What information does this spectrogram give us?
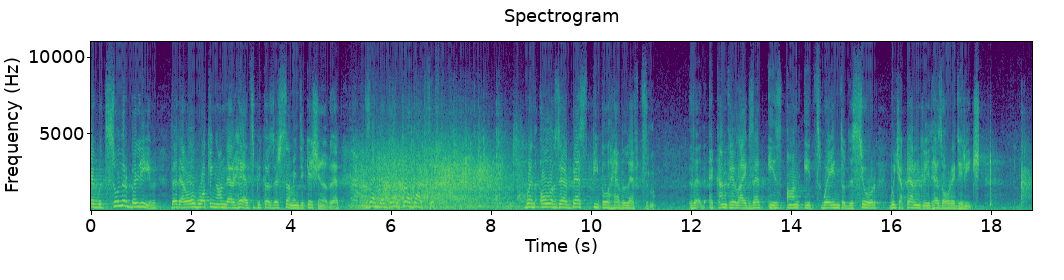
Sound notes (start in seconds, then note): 5.1 laughter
